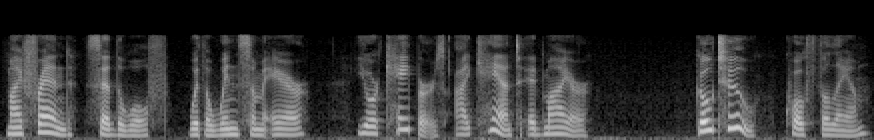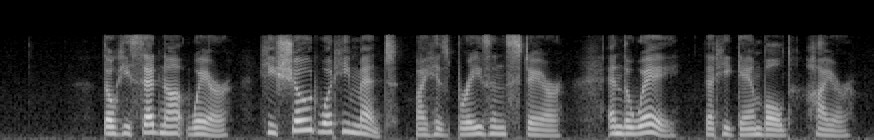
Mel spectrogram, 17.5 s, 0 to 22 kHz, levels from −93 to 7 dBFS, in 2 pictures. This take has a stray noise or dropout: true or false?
false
